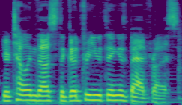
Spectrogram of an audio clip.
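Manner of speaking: ordinary talk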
